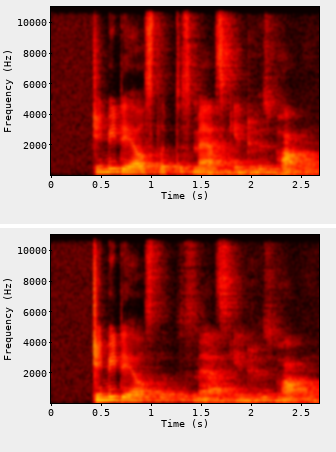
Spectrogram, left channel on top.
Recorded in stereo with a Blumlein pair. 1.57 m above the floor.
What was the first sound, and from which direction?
A woman speaking, 30° right.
